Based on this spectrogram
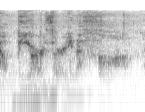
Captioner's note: none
